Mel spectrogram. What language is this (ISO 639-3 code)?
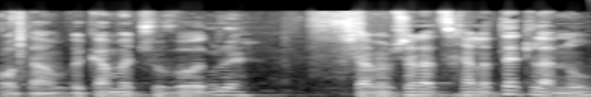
heb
